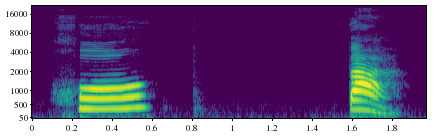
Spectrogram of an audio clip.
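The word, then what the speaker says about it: jota: 얘도 좀 발음이 특이해요 즉 스페인어에 있는 모든 지읍 발음은 히읗 소리로 대체가 된다라고 보시면 되는데요 그래서 얘는요 명칭이 어떻게 되냐 호다 요렇게 됩니다 즉 스페인어로는 호따 렇게 되는데요네 얘도 마찬가지로 거친 히읗 소리 로 발음을 내주셔야 합니다 자 같이 해 볼까요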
